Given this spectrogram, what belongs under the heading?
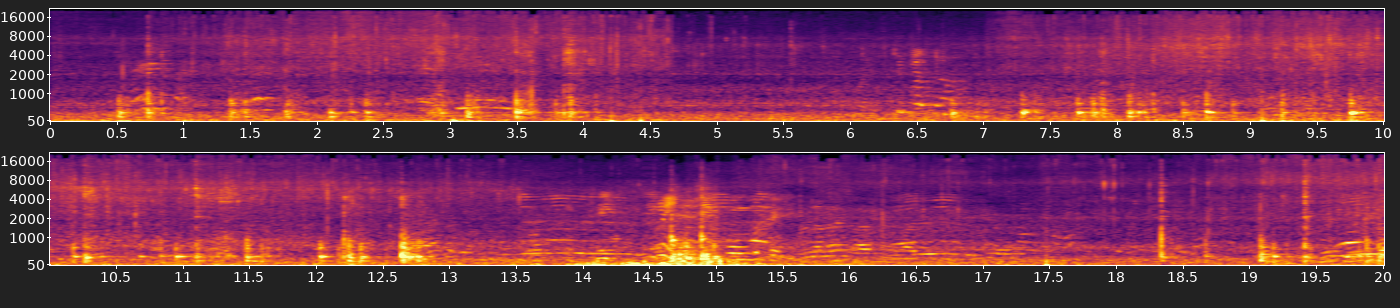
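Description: Roughly chopped ginger and garlic fry in an oil-filled pan and are tossed, giving a steady sizzle broken by scraping and clattering as they are stirred. A voice speaks faintly in places.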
